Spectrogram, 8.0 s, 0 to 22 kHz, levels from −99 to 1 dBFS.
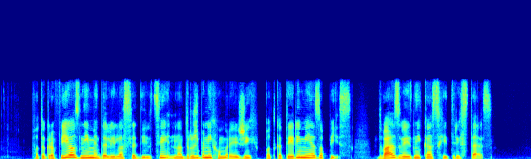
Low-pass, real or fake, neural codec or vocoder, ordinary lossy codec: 10.8 kHz; fake; codec, 44.1 kHz, 7.8 kbps, DAC; MP3, 96 kbps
